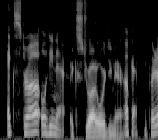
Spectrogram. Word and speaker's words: extraordinaire: It's borrowed from French. Pronounced extraordininaire.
